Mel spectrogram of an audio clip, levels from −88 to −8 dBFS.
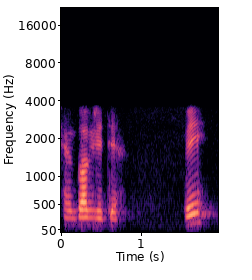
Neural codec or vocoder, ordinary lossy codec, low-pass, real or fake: none; none; 3.6 kHz; real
